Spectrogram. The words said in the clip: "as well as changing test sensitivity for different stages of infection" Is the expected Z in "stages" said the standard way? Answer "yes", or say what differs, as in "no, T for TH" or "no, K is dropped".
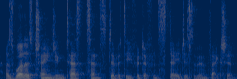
yes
